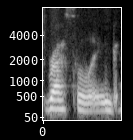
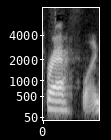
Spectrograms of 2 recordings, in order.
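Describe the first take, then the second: First: It is said in the standard pronunciation. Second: It is said in a local slang pronunciation. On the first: "Yes, it is wrestling. I know how to say it correctly" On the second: "we do a little slang and it's wrestling"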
